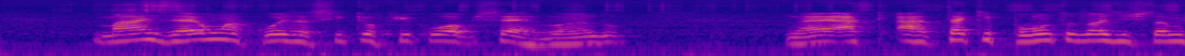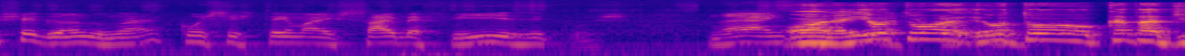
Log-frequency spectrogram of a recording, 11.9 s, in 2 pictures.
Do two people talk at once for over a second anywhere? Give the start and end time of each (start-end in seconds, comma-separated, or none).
9.9-11.1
